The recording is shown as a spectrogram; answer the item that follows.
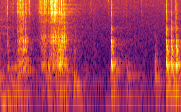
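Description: Double bass played with extended technique: short, noisy scraping and rubbing gestures on the strings and wooden body rather than pitched notes. There is a longer scrape in the first second, then a sharper, shorter one past the middle.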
